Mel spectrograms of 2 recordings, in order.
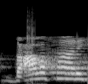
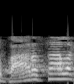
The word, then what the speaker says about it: బాలసారే: గబగబా చాలా ఏదో ఆ బాలసారి చేస్తుంటారు బాలసాల కాదు బాలసారే బాలసారే అంటే బాలునకు ఇస్తున్న సారే కాలుక దాని బాలసాల బాల బాలసాల బాలసాల ఎంత భారమైనా ఇక్కించారు అసలు దాని ఉచ్చారణ బాలసారే బాలసారే యందు ముందు ఆ ప్రసవమైనటువంటి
